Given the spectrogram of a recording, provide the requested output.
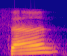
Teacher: ليس في صوت السين غنة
